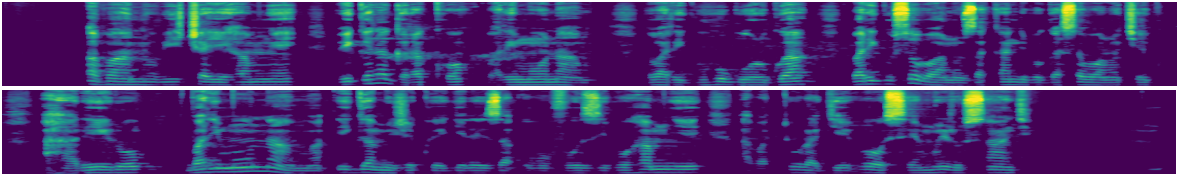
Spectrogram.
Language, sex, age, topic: Kinyarwanda, male, 18-24, health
